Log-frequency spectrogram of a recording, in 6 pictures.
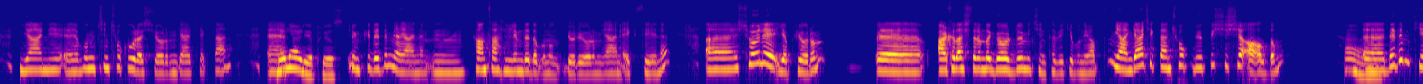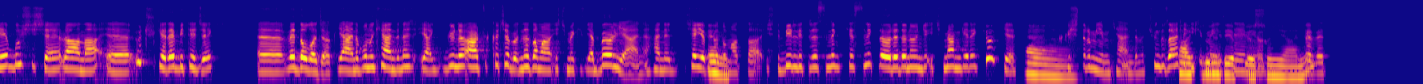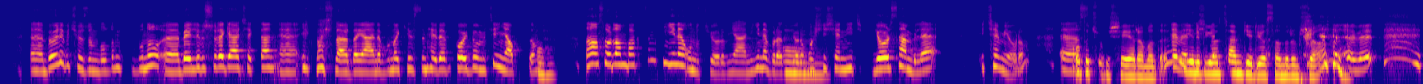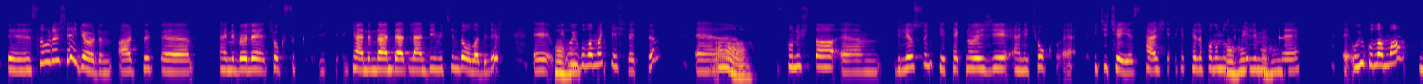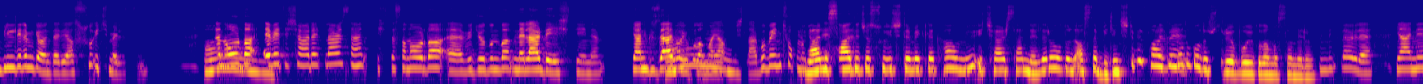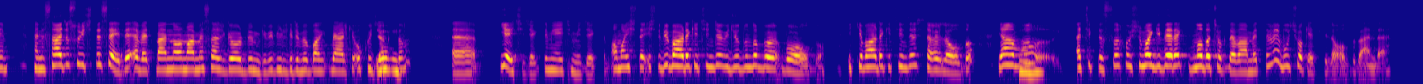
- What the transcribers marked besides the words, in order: other background noise; laughing while speaking: "ilk başlarda"; other noise; chuckle
- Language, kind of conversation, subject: Turkish, podcast, Gün içinde su içme alışkanlığını nasıl geliştirebiliriz?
